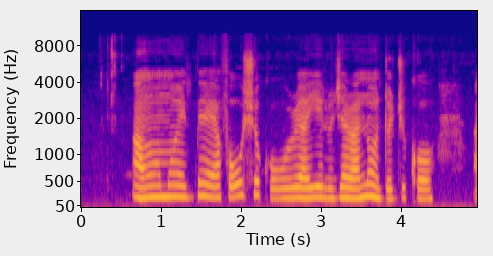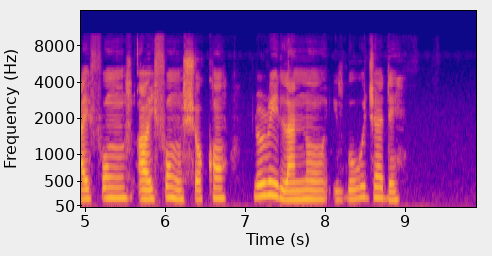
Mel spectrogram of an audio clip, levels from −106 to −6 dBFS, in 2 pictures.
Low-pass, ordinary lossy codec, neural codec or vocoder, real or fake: 9.9 kHz; none; none; real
